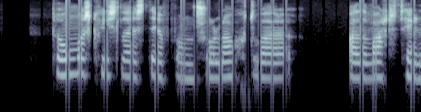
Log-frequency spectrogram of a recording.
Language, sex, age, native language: Icelandic, female, 11, Icelandic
